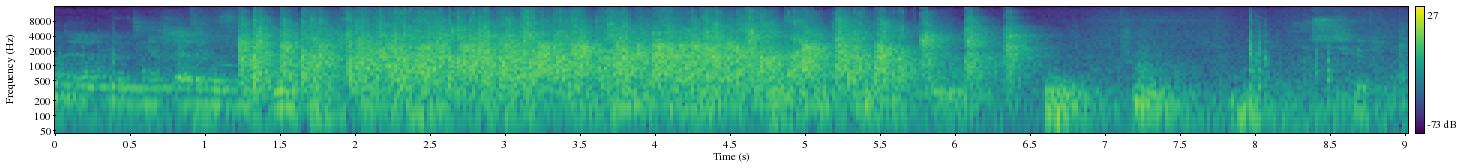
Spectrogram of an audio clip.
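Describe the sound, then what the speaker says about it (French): Loud, sustained applause from a crowd at a Senegalese diaspora gathering in Marseille, many hands clapping together, then thinning out into scattered individual claps near the end. "Je vous demande de l'applaudir chaleureusement."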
